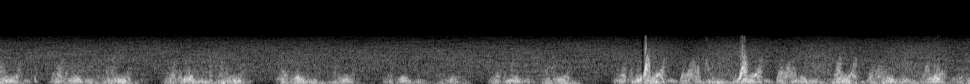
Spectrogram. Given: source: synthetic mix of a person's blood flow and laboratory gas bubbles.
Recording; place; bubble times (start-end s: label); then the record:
Doppler ultrasound of blood flow; precordium
0.32-0.40 s: bubbles
7.05-7.14 s: bubbles
From the record:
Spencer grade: 2 (many but less than half of the cardiac periods contain bubble signals, singularly or in groups); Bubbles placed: anywhere in the cardiac cycle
